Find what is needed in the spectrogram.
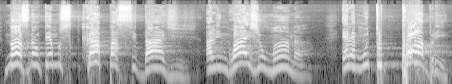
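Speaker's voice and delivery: loud, slow, emphatic sermon; fervent preaching. Acted. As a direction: preach it hard, hammering each phrase. Preaching at full force.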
